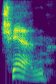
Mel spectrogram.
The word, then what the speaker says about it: Qin: course they had this Kingdom called Ken so they pronounced it also chin as well and it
